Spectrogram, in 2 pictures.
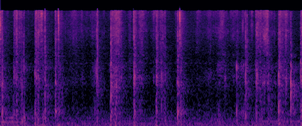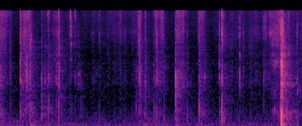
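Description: Tarot cards being shuffled and handled off-picture: faint, irregular clicks and flicks of card stock, with one sharper snap near the end.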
